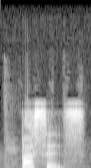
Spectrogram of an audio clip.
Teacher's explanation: And it is pronounced is when it follows a sibilant sound. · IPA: /ɪz/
